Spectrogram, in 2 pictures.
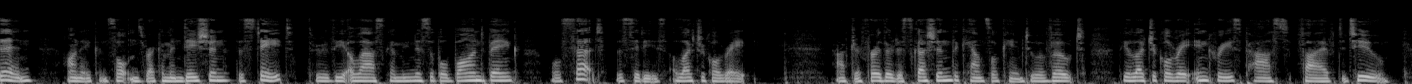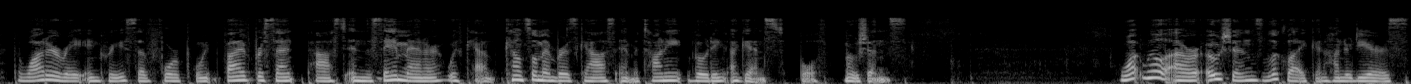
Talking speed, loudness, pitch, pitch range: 140 wpm, -24 LUFS, 165 Hz, 155-180 Hz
